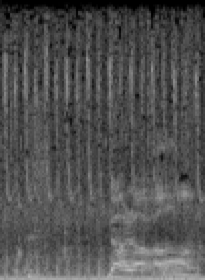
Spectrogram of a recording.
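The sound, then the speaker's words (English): A helicopter's rotor chops in a steady, rapid rhythm over a constant low engine hum, with a voice sounding over the second half. “Yeah, give us a report from the helicopter.”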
